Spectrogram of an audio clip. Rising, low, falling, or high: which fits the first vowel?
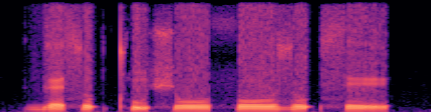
falling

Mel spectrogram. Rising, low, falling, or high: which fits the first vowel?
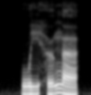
low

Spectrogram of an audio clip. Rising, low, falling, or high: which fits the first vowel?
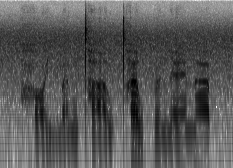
low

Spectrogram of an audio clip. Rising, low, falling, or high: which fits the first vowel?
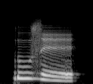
high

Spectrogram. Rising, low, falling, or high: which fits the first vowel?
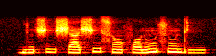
low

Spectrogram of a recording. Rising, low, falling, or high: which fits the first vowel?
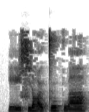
low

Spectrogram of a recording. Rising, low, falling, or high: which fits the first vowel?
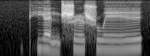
low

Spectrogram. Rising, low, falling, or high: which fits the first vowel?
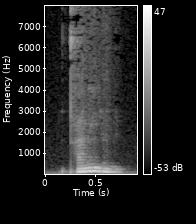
rising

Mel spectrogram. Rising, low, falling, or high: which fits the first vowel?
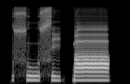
low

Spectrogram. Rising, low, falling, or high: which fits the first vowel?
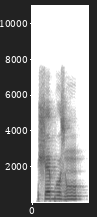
high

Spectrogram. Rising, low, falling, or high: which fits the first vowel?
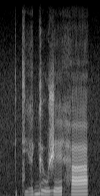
rising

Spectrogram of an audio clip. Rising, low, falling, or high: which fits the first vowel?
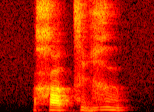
low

